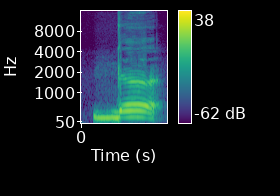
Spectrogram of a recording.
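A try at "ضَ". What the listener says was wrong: Jangan de, bukan de. Do, tebal, berbobot. Do. Oke, tinggal nanti dilatih pangkal lidahnya. Ya, lagi jadi bukan ujung lidah ke gigi raham ya Bunda, pinggir lidah Bunda boleh kiri boleh kanan, pilih salah satu, sentuhkan ke gigi raham atas. Lagi coba Bunda ikuti saya, bo. Nah, ini lebih bagus, tinggal angkat pangkal lidahnya.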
